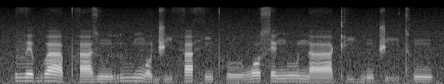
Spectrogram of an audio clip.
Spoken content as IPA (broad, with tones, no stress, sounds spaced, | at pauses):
v ɛ˦ ɡʷ aː˦˨ pʰ a˨ z ũ˨ r uː˦ ŋ ɔ˨ d͡ʒ i˨ h a˦ h ĩ˨˦ pʰ oː˨ β ɔ˦ s ɛ˦ ŋ oː˦ n aː˨˦ kʼ i˦ b ũ˨ t͡ʃ iː˨ tʰ ũ˦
